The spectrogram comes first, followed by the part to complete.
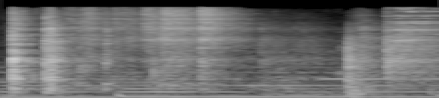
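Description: Dishes and cutlery clattering as they are handled on a kitchen counter: sharp clinks and knocks at the start, a rattling stretch to about a second in, and another knock near the end.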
